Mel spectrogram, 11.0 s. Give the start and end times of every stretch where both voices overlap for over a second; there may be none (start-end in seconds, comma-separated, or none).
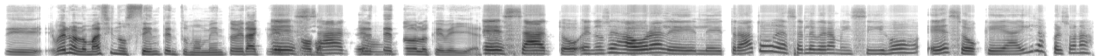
2.7-4.0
